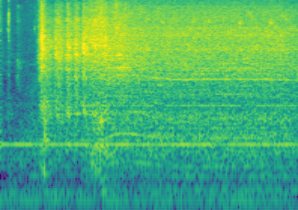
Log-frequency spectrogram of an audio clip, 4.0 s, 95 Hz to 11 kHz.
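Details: 2006 Ford Focus with a no-crank/no-start after its 20 A ECM fuse kept blowing, caused by a shorted radio suppression capacitor wire. After the new capacitor is fitted it cranks briefly, catches quickly and settles into a smooth, even idle with no misses.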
